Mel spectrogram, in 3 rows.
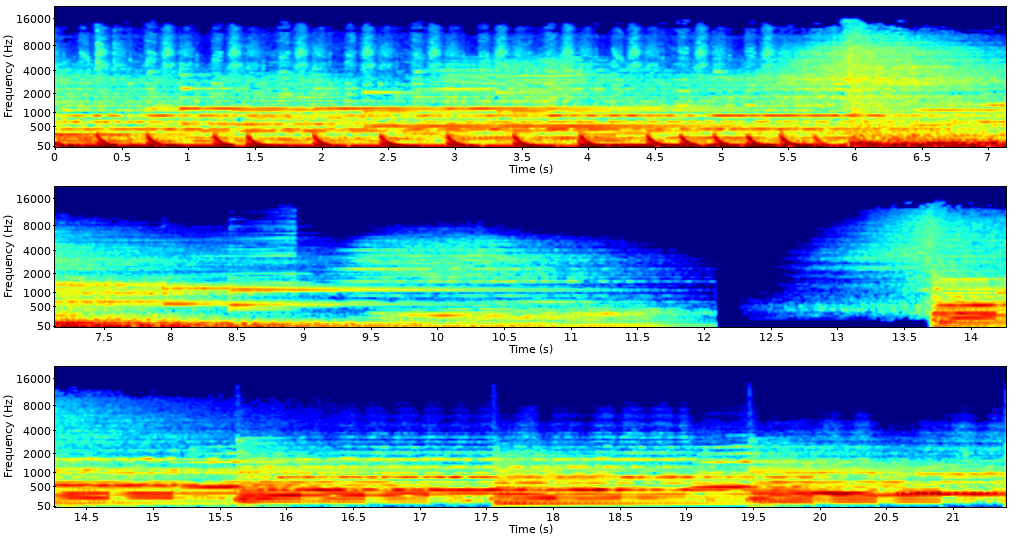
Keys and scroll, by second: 2.0 h, 14.7 ctrl+shift+e.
